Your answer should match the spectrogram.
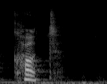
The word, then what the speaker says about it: caught: Par exemple, si ça peut t'aider de marquer AW. C'est pour te rappeler, ah oui, il faut le prononcer un petit peu comme ça, caught.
